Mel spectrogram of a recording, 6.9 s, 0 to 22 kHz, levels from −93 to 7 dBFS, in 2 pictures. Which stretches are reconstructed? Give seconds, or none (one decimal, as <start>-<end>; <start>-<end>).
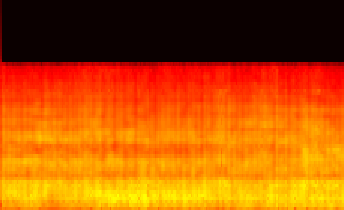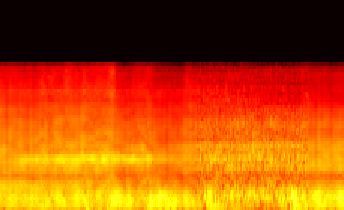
0.0-5.4; 6.5-6.9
